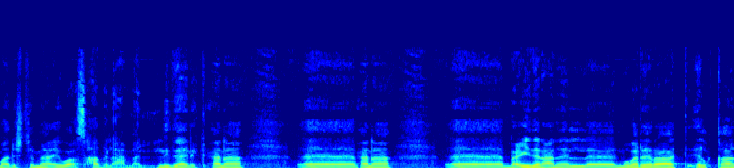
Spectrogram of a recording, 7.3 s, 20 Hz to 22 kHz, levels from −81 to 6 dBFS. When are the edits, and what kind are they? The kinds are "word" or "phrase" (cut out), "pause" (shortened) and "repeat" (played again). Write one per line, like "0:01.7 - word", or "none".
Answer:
0:03.6 - repeat

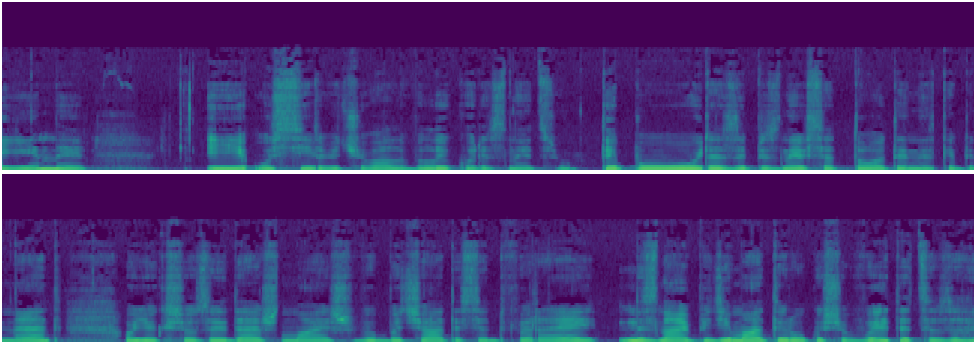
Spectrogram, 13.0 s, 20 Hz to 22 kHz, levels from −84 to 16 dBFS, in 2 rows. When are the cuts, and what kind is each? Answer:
0:02.1 - word
0:04.7 - word
0:06.2 - word
0:07.3 - word
0:08.3 - word
0:09.7 - word

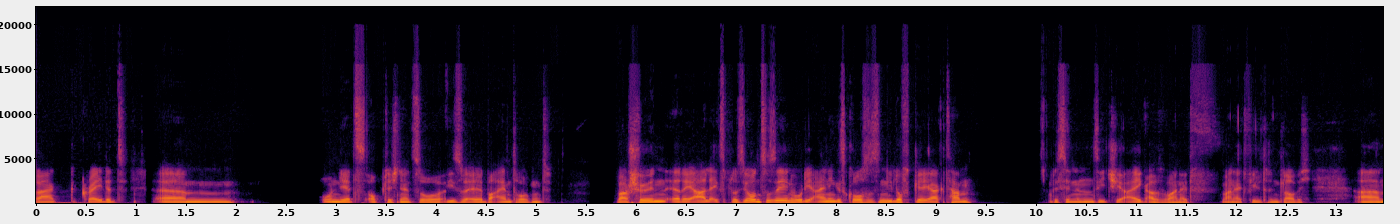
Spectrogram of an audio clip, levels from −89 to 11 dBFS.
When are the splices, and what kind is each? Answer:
0:01.1 - pause
0:04.1 - word
0:10.1 - phrase
0:11.1 - word

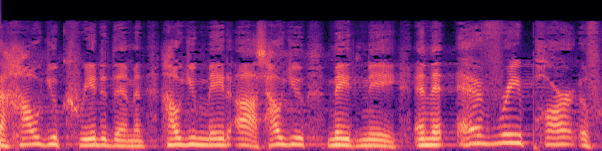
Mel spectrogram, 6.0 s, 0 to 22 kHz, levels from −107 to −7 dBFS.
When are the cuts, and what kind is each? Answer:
none

